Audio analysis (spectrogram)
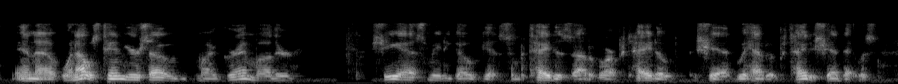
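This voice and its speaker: At a moderate pace, a man speaks with an Arkansas accent. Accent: Southern US (Arkansas). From US South, Arkansas (Hot Springs, Garland County). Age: 60s. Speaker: military veteran. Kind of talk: interview, eyewitness account. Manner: halting, many fillers and restarts.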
